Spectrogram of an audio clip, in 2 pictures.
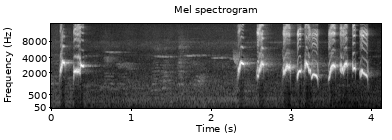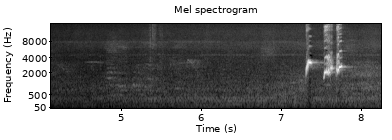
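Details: Red-whiskered bulbul morning song meant for teaching other birds: a lone sharp note, then a fast run of about nine jumpy, bending whistles, and after a quiet gap a short three-note phrase.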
